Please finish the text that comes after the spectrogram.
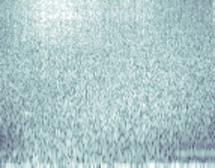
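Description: A steady, dense rush of ocean surf fills the whole stretch, a constant broad hiss with a low rumble beneath, fairly loud and unbroken, with no voices.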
